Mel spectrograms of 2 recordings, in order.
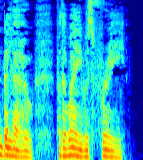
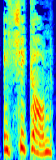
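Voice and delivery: higher, louder demand; urgent question; 6 semitones higher, 6 dB louder than usual. A narrator's reading. Housekeeper questions the boy about the girl, urgently. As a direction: press hard for an answer. Housekeeper presses Linton for news.

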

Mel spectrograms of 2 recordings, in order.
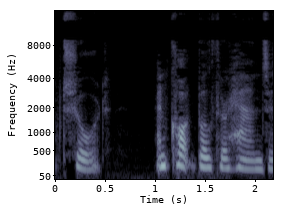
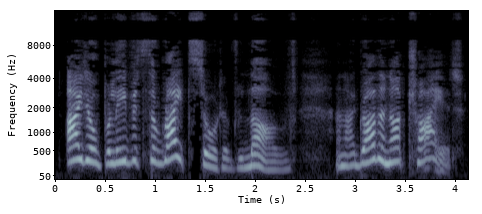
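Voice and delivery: decided; 6 semitones higher, 3 dB louder than usual. A narrator's reading. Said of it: "was the decided answer".

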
